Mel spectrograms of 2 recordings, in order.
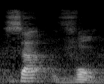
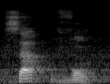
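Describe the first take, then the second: First: Savon stretched, nasal end; French savon, exaggerated. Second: Savon with a long nasal end; French savon, exaggerated. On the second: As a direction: savon said slow, sa-vo. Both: Shown as a demonstration.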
